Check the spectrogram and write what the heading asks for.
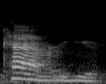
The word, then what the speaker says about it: carrier: So when it's a dog carrier, you say carrier.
